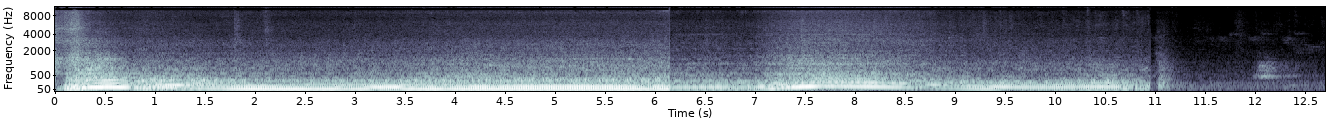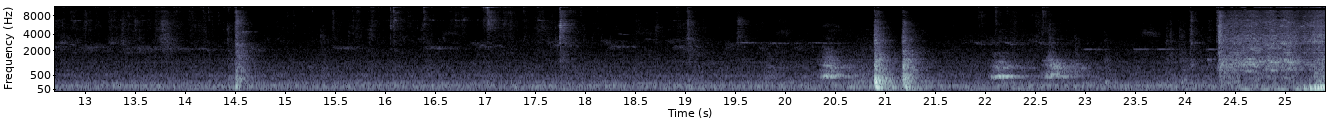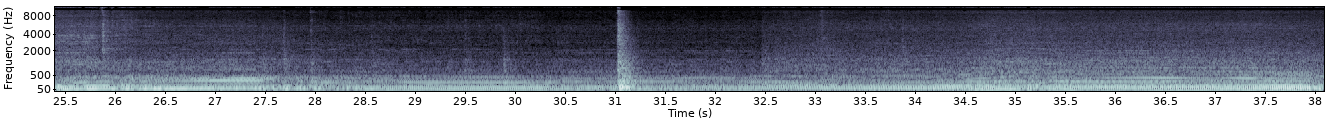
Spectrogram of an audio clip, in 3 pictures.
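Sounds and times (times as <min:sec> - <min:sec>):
rotary engine starting and idling: 0:00.0 - 0:11.0, 0:24.3 - 0:30.0.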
